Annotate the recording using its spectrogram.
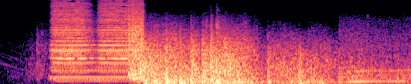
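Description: A car crashes with a loud, crunching impact.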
